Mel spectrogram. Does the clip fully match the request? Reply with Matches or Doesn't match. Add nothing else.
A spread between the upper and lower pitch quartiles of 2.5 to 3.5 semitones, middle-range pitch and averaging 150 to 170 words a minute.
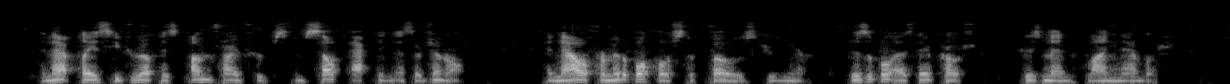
Doesn't match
